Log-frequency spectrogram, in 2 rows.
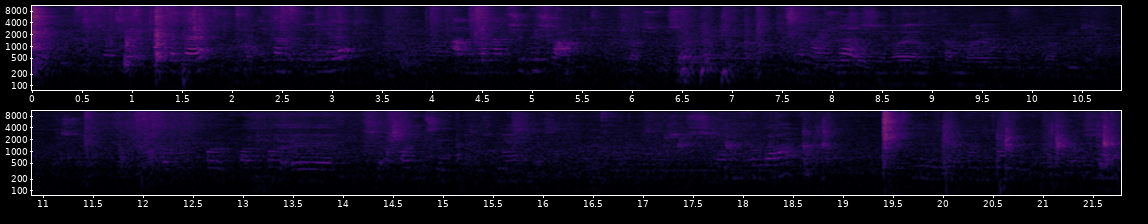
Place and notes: {
  "title": "Poznan, Lazarz district, MRI clinic - waiting room",
  "date": "2014-06-18 12:25:00",
  "description": "small waiting room of a MRI clinic. repairman packing their tools, patients making appointments at the desk, conversations of receptionists.",
  "latitude": "52.41",
  "longitude": "16.90",
  "altitude": "93",
  "timezone": "Europe/Warsaw"
}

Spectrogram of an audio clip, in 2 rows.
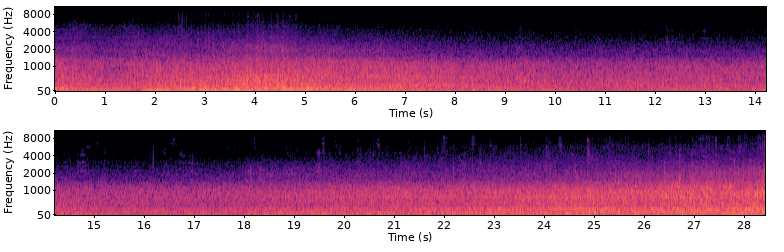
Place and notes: {
  "title": "Berlin: Vermessungspunkt Friedel- / Pflügerstraße - Klangvermessung Kreuzkölln ::: 02.07.2010 ::: 01:35",
  "date": "2010-07-02 01:35:00",
  "latitude": "52.49",
  "longitude": "13.43",
  "altitude": "40",
  "timezone": "Europe/Berlin"
}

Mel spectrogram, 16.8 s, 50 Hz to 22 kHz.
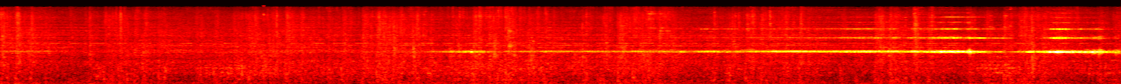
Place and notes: {
  "title": "Mews Rd, Fremantle WA, Australia - Freight Train Passing Ferris Wheel on the Esplanade",
  "date": "2017-11-16 18:45:00",
  "description": "Another recording of the freight train rolling through Fremantle. No sprinklers on the tracks in this section. Recorded with a Zoom H2n with ATH-M40X headphones.",
  "latitude": "-32.06",
  "longitude": "115.74",
  "altitude": "2",
  "timezone": "Australia/Perth"
}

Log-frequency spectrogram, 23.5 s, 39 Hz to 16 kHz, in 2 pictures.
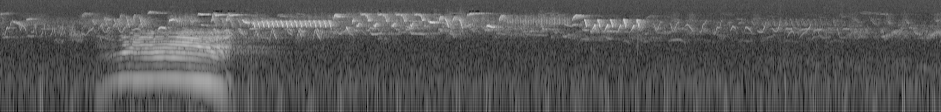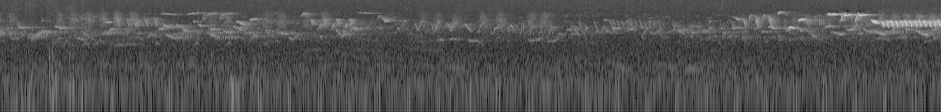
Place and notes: {
  "title": "Derrysallagh, Geevagh, Co. Sligo, Ireland - Sedge Warbler, Wren, Cuckoo, Cows and Others",
  "date": "2019-06-18 08:00:00",
  "description": "I can't remember what time it was exactly, early in the morning but after dawn. I walked down the drive and heard a bird singing that I'd never heard before. I snuck under the Horsechestnut trees and placed the microphone as near as I could to the bird (a Sedge Warbler). There's a nice mix of other singers and some reverberated mooos.",
  "latitude": "54.09",
  "longitude": "-8.22",
  "altitude": "83",
  "timezone": "Europe/Dublin"
}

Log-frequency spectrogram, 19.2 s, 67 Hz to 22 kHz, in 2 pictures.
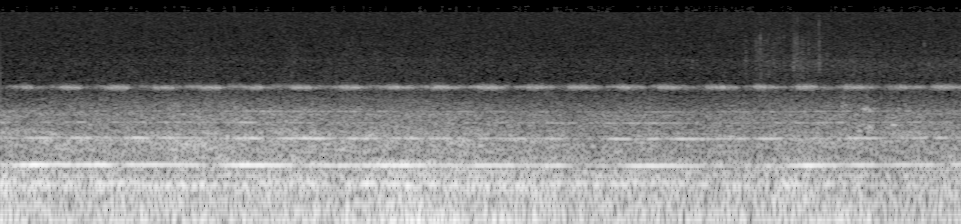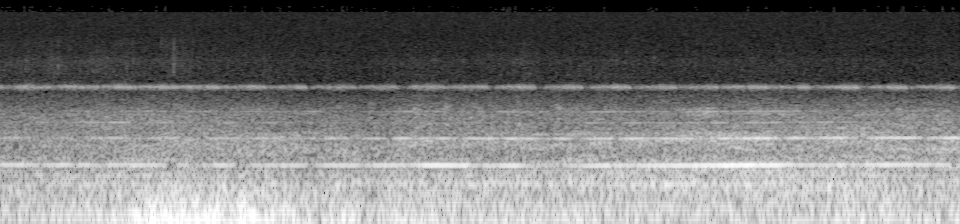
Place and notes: {
  "title": "Redwood City, CA, USA - Unknown 4am sound",
  "date": "2018-10-06 04:30:00",
  "description": "Unknown 4am sound lasted a long time, at least an hour. I did not hear it start or end. I woke up in the middle of it. Recorded with a microphone and zoom out of a window in my house.",
  "latitude": "37.47",
  "longitude": "-122.24",
  "altitude": "22",
  "timezone": "GMT+1"
}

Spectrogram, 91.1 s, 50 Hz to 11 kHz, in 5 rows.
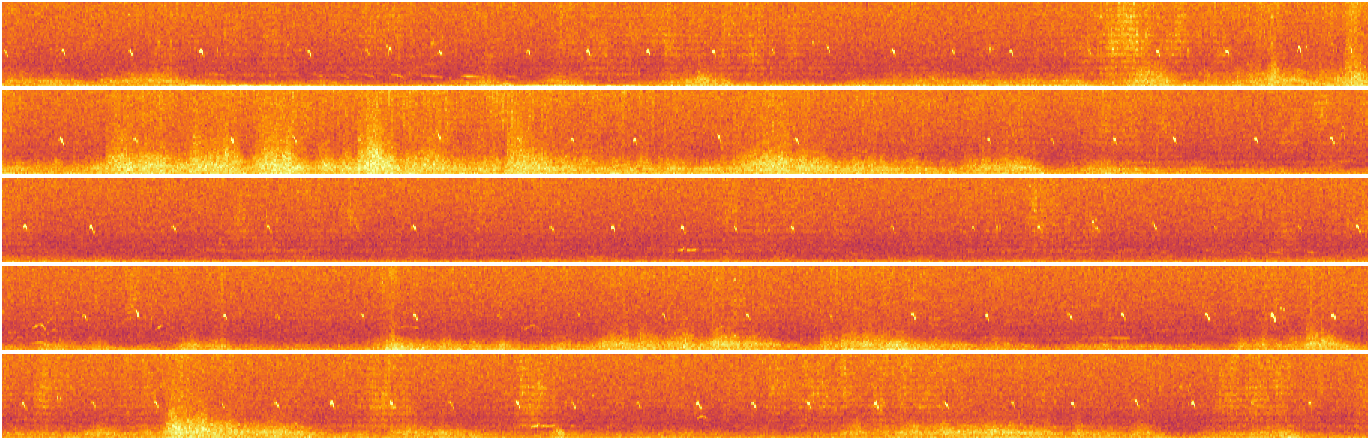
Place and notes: {
  "title": "near Windhouse, Yell, Shetland Islands, UK - Sheep grazing right beside an inlet",
  "date": "2013-08-03 09:22:00",
  "description": "A lovely situation which I had passed in the car the day before; sheep grazing right beside the water, actually going right down to the water to eat the seaweed in some places. These sheep - like all prey, I guess - ran away from me as soon as I approached them, so I set my FOSTEX FR-2LE and Naiant X-X microphones down in the grass near a bit of bank covered in bits of wool (I think the sheep scratch against the earth there) and went away onto the other side of the bank, so as to hopefully encourage the sheep to approach my recorder, and remove my own threatening presence from their grazing area. You can faintly hear the sheep passing through the grass, and baa-ing to each other, you can also hear the wind, and some birds quite distantly. It's very windy in Shetland, especially in an exposed spot like this.",
  "latitude": "60.60",
  "longitude": "-1.09",
  "altitude": "4",
  "timezone": "Europe/London"
}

